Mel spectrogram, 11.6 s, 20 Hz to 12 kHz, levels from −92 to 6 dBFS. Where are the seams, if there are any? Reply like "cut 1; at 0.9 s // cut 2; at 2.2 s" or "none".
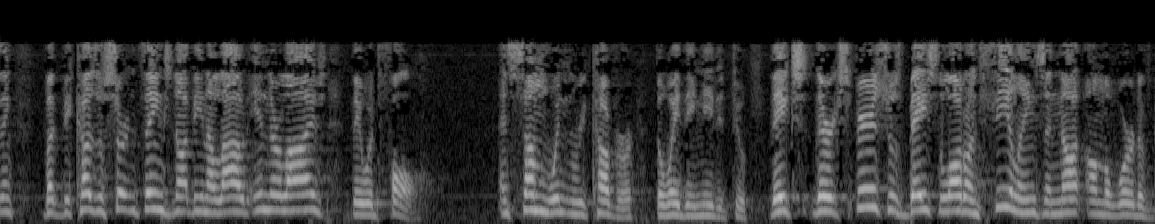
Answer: none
